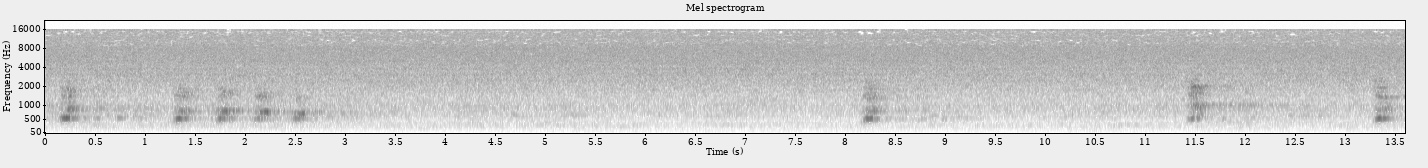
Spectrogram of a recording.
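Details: On September 21, 2018, Rex the dog barks while running around at night: a rapid run of four or five barks, then isolated barks several seconds apart, fairly distant against steady hiss.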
